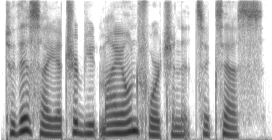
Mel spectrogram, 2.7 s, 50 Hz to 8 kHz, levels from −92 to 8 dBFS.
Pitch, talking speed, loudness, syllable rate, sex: 190 Hz, 175 wpm, -18 LUFS, 6.2 syllables/s, female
